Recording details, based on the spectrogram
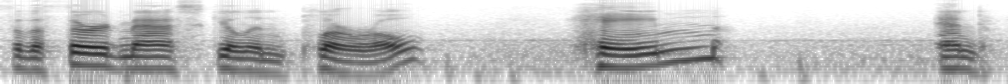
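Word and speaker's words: הֵם: There are two forms for the third masculine plural, haim and hema.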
